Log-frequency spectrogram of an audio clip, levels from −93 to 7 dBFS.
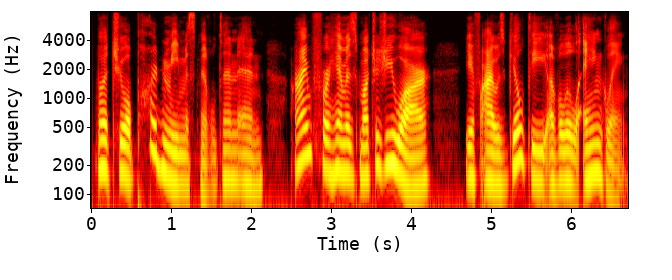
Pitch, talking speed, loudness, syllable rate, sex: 155 Hz, 190 wpm, -21 LUFS, 5.2 syllables/s, female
